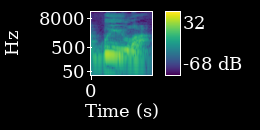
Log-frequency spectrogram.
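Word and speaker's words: была: bahasa Rusia untuk laki-laki Bela untuk perempuan belo o diakhiri o tapi ucapannya bila Baa kenapa O diucapkan a karena penekanan pada huruf e bila dan untuk mereka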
